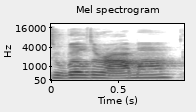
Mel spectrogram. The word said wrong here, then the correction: Wilmer Valderrama: Wilmer Valderrama.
